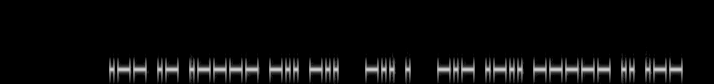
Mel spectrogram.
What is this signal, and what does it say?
Morse code, heard as a keyed tone, about 30 wpm, 700 Hz. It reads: WA1DD DE KL0IW
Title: USA Callsign DE Callsign - 5 Characters - 30wpm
